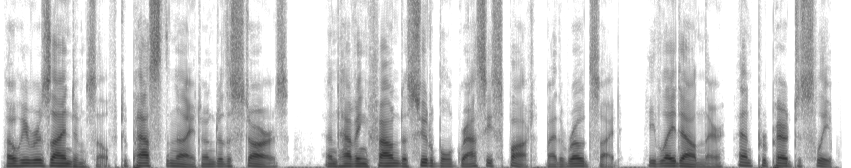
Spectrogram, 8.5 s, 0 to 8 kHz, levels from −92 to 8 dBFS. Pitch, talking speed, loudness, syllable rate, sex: 110 Hz, 205 wpm, -19 LUFS, 5.6 syllables/s, male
